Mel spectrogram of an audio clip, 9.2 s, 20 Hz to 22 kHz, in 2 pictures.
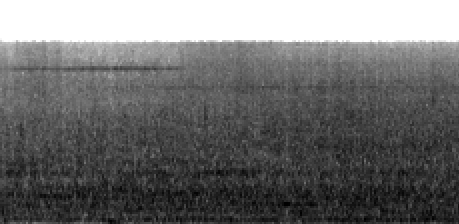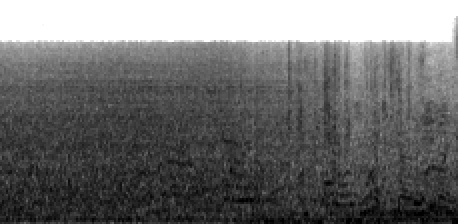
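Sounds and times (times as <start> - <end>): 
electric commuter train pulling into a platform with rattling carriages: 0.0 - 9.1
indistinct voices murmuring faintly: 6.3 - 9.1.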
